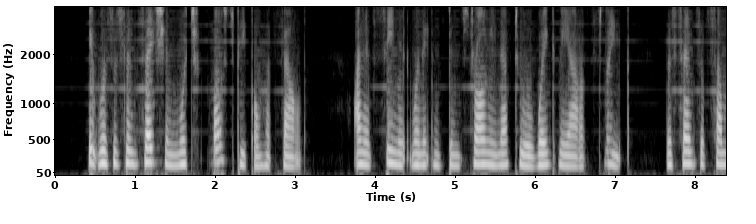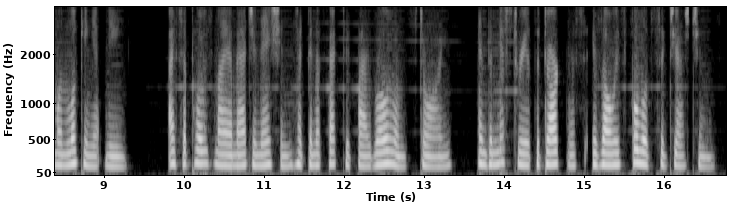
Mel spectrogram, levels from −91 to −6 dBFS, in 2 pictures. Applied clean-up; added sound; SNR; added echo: neural separator model SepFormer WHAMR!.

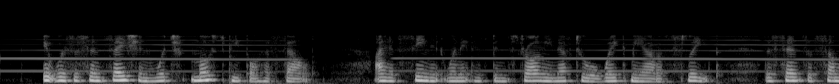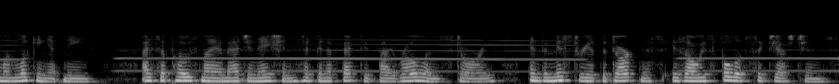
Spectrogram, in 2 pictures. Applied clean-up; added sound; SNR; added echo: none; Wind instrument, woodwind instrument; 20 dB; reverberation time 0.3 s.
